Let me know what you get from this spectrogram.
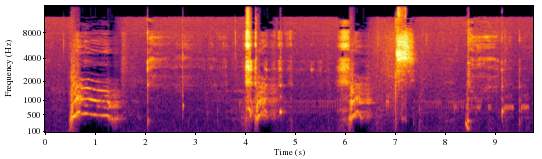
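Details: Stiltz, a Walker hound, giving a first howl: a drawn-out, harmonic-rich yowl near the start, then shorter bark-like bursts around four, six, seven and eight and a half seconds in a quiet room.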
